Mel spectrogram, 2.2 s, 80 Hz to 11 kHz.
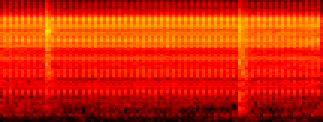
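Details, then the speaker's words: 2009 Kawasaki Ninja 650 won't start: pressing the start button gives rapid thin relay chattering, about twenty clicks a second, with the F1 light and headlight on but the starter motor not turning. Owner was told of a throttle body problem at start-up. "You can hear clearly the relay clicking, you know, so this got enough power. It's not that she hasn't got enough power, and the power's going, you know, away from the battery towards the starter motor, but it's not, the starter motor isn't kicking in."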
